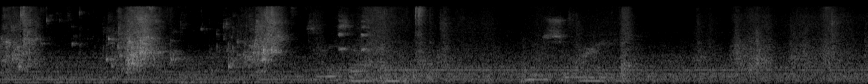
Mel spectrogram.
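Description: Water sloshing and splashing as a hand swishes through a shallow standing pool in an artificial rock stream, two strong swishes in the first three seconds and a few weaker ones after.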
